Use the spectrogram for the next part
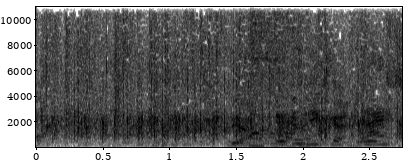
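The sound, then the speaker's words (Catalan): An audience applauds steadily for a few seconds, a dense, even patter of many hands, with excited voices and cheers rising over the clapping. “Escolteu, aplaudiu les tresines, home!”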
